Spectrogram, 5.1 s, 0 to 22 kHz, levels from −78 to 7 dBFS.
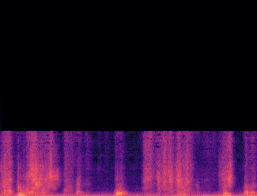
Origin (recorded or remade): remade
